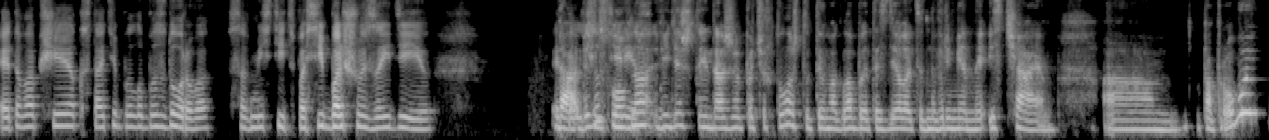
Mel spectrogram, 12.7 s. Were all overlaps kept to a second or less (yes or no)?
no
